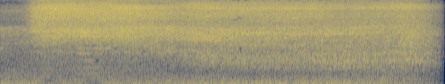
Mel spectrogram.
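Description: A loud, steady hiss that starts abruptly about a third of a second in and holds even, over a low background rumble.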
